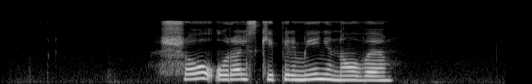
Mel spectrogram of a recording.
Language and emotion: Russian, neutral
